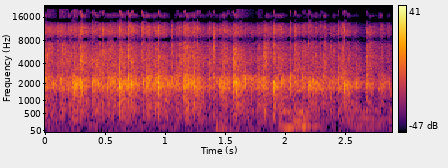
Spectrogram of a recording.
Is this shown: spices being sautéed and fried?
no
